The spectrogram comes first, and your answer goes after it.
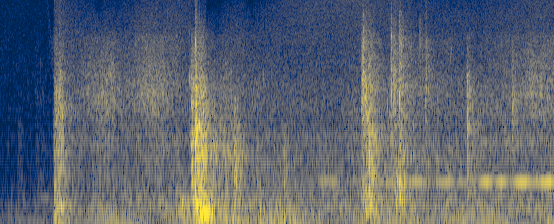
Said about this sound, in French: La porte du salon s'est ouverte. C'est sa mère.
